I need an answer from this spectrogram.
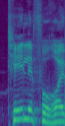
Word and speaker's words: Telophoroi: Okay, Telephoroi wird es ausgesprochen.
